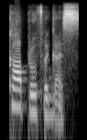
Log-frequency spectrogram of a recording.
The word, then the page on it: Coprophagous: Indian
